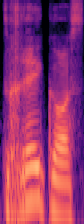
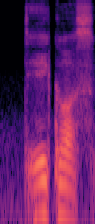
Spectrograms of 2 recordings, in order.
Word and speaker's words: Dacos: And if I said this to people, Dracos. No, Dacos without the R.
